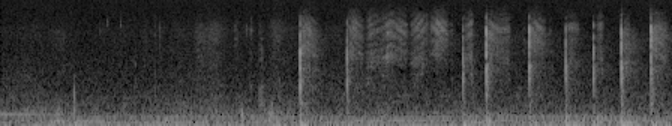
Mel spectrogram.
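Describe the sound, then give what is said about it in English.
Handwriting with a pen or pencil: faint, dry scratching strokes that grow busier and sharper in the second half, with short bursts of rubbing against a low steady hum. “I want to write something down here.”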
